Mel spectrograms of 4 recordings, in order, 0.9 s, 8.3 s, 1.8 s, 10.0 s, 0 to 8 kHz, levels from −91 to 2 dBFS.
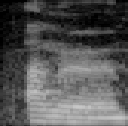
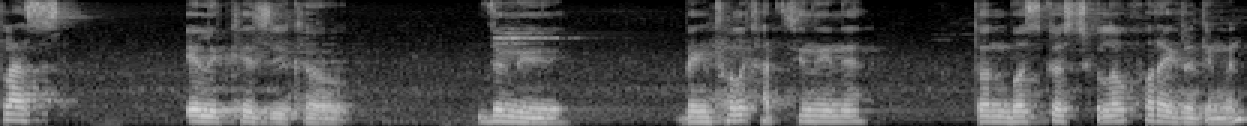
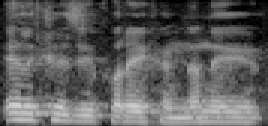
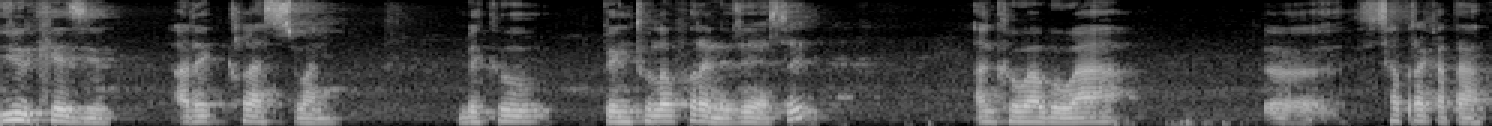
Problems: none marked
